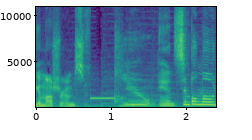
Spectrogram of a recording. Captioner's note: beeps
